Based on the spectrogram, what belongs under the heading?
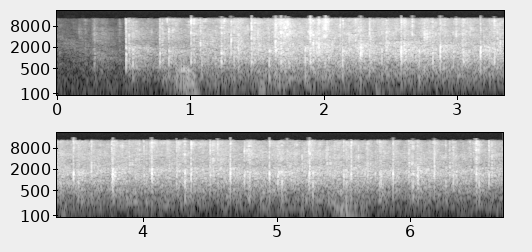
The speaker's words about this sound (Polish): Na oklaski nie czekałem i ich się nie spodziewałem, a teraz oddaję głos ojcu dyrektorowi.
